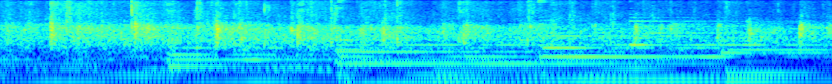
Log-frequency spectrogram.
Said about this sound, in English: Clap your hands for them. Clap your hands for them.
